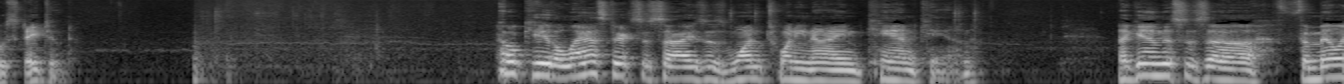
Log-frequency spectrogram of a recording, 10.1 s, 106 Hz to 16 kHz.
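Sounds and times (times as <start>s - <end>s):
faint steady hiss: 0.0s - 10.0s.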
